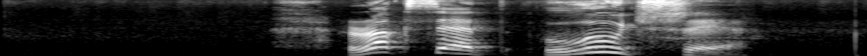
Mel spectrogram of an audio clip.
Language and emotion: Russian, positive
